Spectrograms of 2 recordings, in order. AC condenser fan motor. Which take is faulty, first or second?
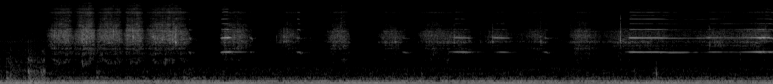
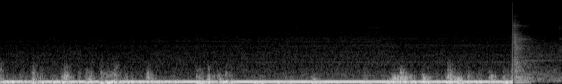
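first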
